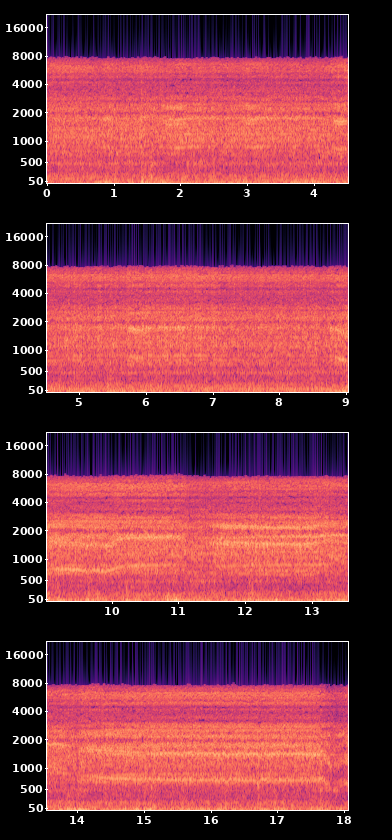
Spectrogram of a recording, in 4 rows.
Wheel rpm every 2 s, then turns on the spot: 230, 230, 230, 230, 220, 220, 210, 210, 200.
none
